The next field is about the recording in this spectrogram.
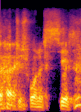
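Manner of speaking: normal talking voice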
